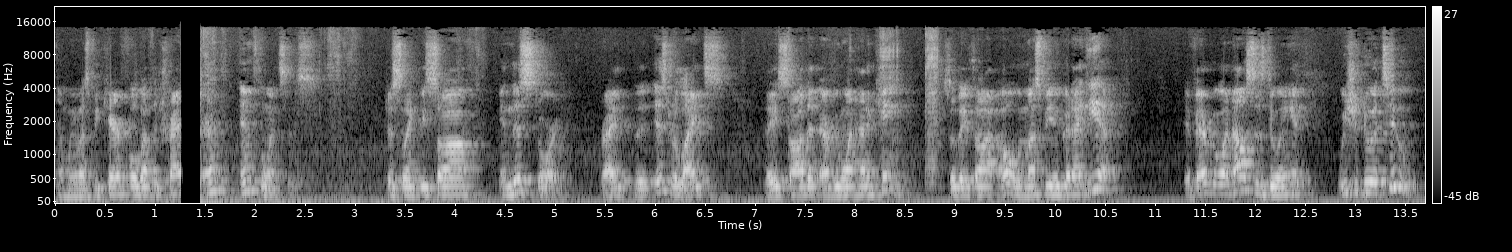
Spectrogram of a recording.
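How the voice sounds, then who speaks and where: A man's voice: fairly high pitch, animated, moderate pace, a little hiss or hum. A young man preaching a sermon in a small church hall, talking conversationally with many fillers and restarts. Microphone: podium mic, filmed from a far camera. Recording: roomy hall sound from far off.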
